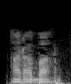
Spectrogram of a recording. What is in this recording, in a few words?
turkish car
